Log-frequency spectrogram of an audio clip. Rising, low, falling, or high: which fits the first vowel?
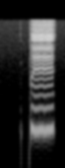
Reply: high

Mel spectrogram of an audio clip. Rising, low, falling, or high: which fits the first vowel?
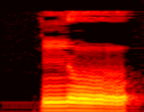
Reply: low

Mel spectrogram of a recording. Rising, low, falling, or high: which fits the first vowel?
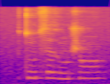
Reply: high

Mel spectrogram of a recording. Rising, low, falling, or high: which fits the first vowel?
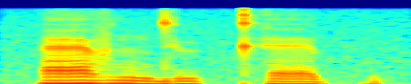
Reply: high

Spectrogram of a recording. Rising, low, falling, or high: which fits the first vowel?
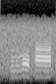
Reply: low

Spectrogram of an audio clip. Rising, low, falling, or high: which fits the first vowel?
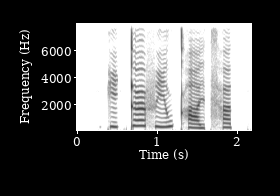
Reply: rising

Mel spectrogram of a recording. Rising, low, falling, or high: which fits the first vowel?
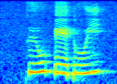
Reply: rising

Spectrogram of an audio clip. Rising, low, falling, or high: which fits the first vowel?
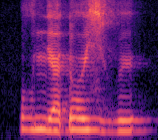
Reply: high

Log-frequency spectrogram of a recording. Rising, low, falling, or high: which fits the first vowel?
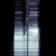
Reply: low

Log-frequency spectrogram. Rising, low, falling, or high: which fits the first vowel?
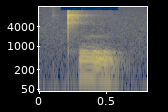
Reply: falling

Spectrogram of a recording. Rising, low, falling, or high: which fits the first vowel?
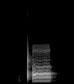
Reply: low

